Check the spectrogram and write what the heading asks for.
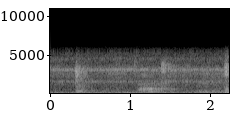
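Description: Quiet room tone in a large room with a steady faint high hum, broken by two sharp clicks, one about a third of a second in and one just past the middle.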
